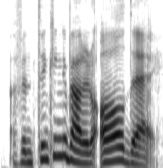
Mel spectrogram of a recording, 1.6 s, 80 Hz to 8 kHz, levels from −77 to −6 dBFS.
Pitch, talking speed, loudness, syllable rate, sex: 205 Hz, 255 wpm, -16 LUFS, 7.0 syllables/s, female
